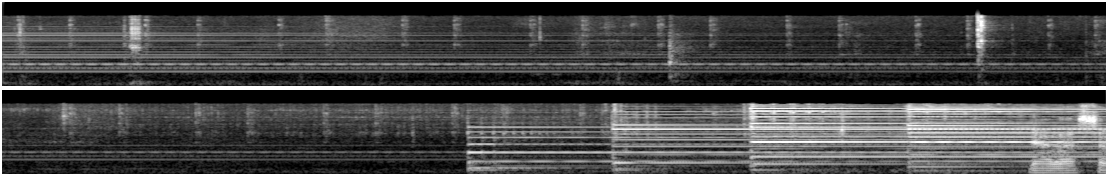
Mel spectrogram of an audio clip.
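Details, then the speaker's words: Antique Davison Bros London clock: even ticking followed by clean, evenly struck chime notes, all working properly. "a bit better so the whole thing is working perfectly fine it's ticking away as you can see"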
